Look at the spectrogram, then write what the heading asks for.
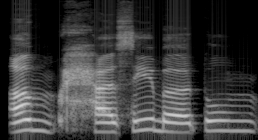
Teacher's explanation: یہاں پہ ہم نے غنہ کرنا ہے، کیونکہ یہاں پہ میم کے اوپر شد ہے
